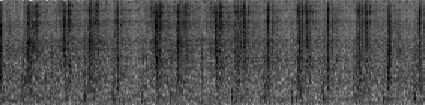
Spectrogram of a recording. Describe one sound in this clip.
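Armoured footsteps clank quickly and steadily on stone.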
